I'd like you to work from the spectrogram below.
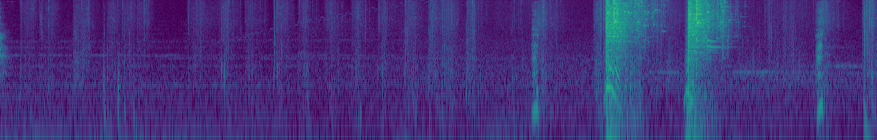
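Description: Tough glass shatters in the Horizon Forbidden West game, two loud bright crashes close together near the middle, set among soft repeated footsteps and light clicks.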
